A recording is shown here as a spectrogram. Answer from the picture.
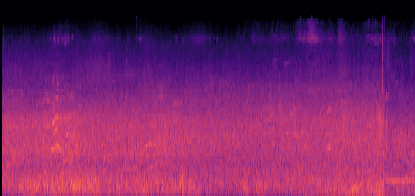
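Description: Outdoor city ambience: a steady wash of traffic noise with indistinct voices in it. Near the end a click, after which a low steady hum sets in.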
